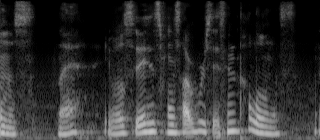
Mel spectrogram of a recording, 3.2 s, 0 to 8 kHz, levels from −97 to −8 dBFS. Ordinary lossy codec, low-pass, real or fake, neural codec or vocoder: none; none; fake; codec, 16 kHz, 4 kbps, X-Codec, WavLM features, trained on Multilingual LibriSpeech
